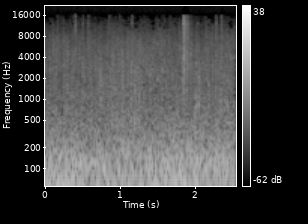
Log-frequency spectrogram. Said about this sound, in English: he is literally burning Star Wars figurines.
